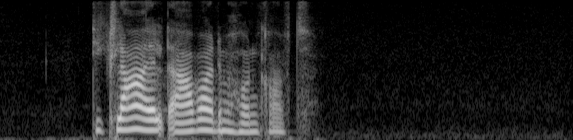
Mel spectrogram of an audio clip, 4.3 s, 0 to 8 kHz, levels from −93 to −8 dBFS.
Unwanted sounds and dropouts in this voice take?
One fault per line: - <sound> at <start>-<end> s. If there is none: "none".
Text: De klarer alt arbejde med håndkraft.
none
